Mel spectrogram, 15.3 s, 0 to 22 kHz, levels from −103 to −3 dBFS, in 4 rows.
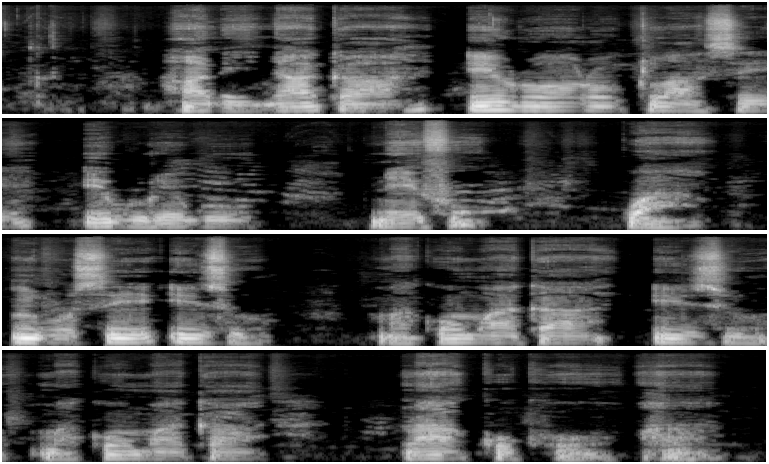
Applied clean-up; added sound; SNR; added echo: none; none; none; none.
